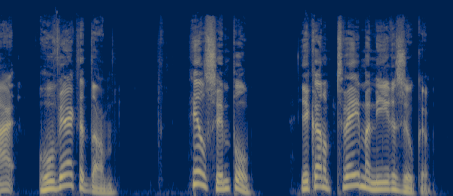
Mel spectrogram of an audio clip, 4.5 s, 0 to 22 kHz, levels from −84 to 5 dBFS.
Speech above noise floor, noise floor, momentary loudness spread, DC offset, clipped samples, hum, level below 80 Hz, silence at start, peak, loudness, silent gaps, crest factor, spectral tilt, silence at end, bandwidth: 37 dB; -60 dBFS; 9 LU; under 0.1%; under 0.1%; none; -46 dBFS; 0 s; -10 dBFS; -23 LUFS; 2.63-2.89 s; 16 dB; -4 dB/octave; 0.25 s; 16.5 kHz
